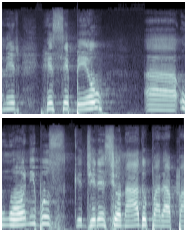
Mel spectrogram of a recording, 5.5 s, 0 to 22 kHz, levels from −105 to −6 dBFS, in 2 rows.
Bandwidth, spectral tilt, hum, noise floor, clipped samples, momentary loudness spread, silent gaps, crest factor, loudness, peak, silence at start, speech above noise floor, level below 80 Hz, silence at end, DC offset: 16.5 kHz; -5 dB/octave; none; -53 dBFS; under 0.1%; 12 LU; none; 16 dB; -19 LUFS; -4 dBFS; 0 s; 34 dB; -38 dBFS; 0 s; under 0.1%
